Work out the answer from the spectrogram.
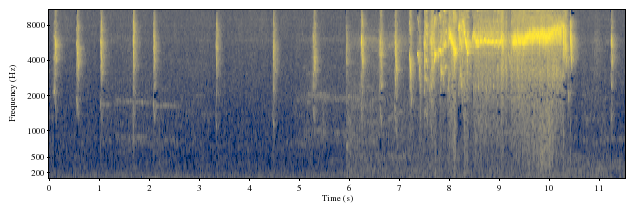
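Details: Village weaver song: a run of sharp, dry clicking notes roughly every half second, quickening and then breaking into a long, wheezy, sizzling buzz of about three seconds before one last click.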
